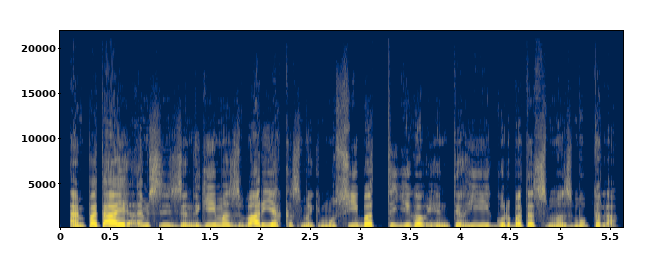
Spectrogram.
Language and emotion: Kashmiri, neutral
